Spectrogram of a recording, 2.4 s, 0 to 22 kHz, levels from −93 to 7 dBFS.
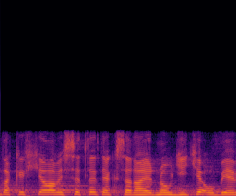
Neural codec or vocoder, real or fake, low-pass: none; real; 7.2 kHz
